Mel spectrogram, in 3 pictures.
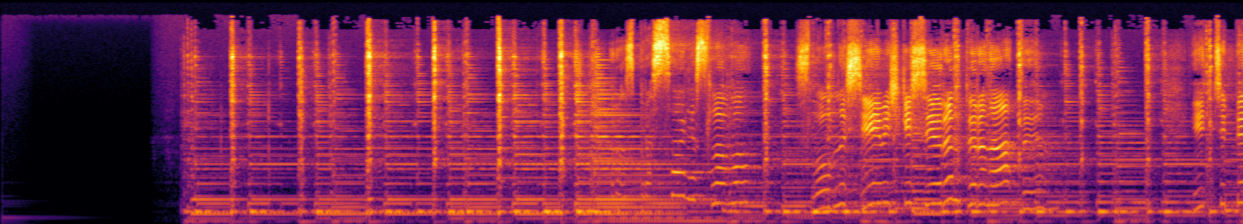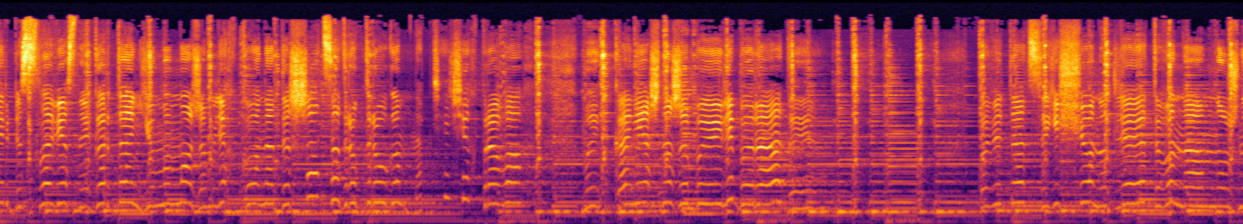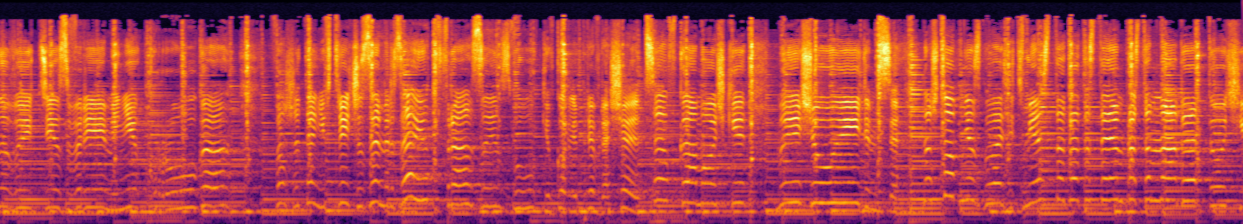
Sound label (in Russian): Прощальная босса-нова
